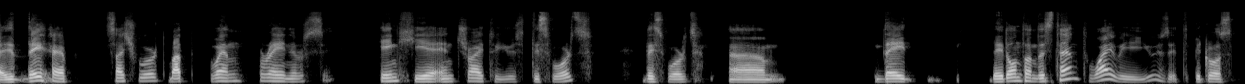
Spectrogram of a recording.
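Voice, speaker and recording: Club participant, creaky voice, hesitant delivery, close dry sound. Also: mid-range voice, slow, no room sound. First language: Russian. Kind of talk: halting conversational second-language speech.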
